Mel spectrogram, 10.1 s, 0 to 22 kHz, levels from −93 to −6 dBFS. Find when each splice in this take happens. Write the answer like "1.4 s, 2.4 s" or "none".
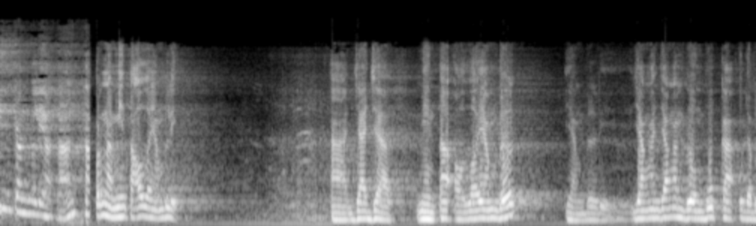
1.2 s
